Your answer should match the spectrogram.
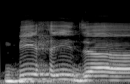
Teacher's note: হা গলার ভিতর থেকে আসবে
